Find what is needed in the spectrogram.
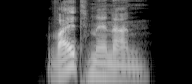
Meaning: dative plural of Weidmann
- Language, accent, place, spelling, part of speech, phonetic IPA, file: German, Germany, Berlin, Weidmännern, noun, [ˈvaɪ̯tˌmɛnɐn], De-Weidmännern.ogg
